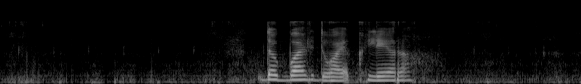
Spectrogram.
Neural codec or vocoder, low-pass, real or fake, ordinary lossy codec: codec, 16 kHz, 4.8 kbps, FACodec; none; fake; none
